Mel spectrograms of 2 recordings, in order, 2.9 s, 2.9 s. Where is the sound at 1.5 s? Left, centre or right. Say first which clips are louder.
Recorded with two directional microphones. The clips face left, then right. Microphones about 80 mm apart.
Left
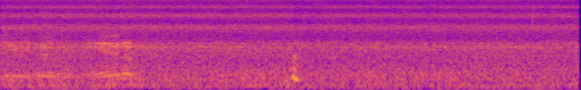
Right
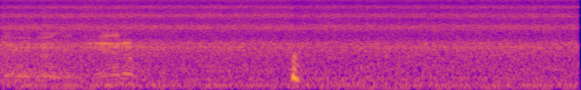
Right 4 dB; right.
